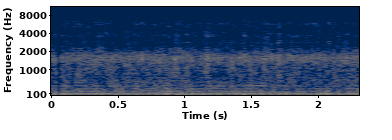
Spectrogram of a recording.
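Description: Near silence: a faint, steady low hum of background noise.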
